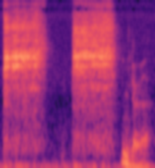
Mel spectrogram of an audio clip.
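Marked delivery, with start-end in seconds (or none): 0.0-0.9 unvoiced mouth rip noise; a quick breathy tearing pop; paper tearing sound. Shown as a demonstration. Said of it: "髪を破る音ね".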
